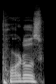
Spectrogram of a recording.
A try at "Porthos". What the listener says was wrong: And it's pronounced Porthos. Porthos, not Portos.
